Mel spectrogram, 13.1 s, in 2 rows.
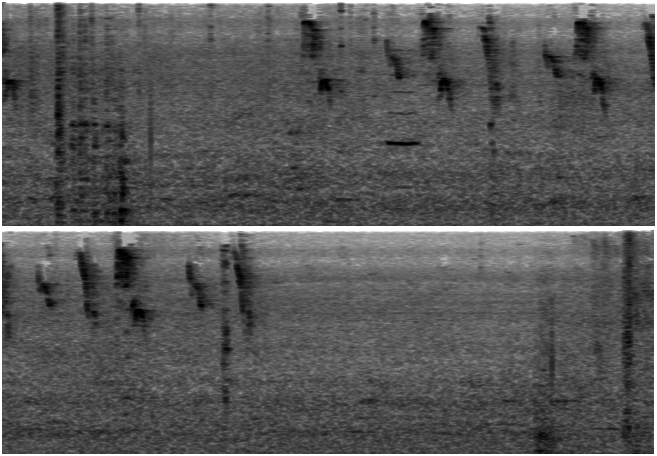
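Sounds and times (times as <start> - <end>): small songbird singing: 0.0 - 0.3, 2.4 - 9.2.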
